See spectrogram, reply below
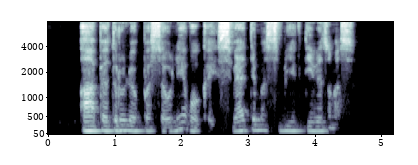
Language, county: Lithuanian, Kaunas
